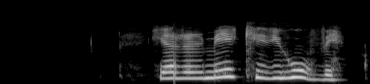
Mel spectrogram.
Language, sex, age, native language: Icelandic, female, 6, Icelandic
